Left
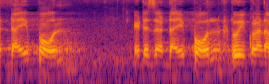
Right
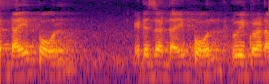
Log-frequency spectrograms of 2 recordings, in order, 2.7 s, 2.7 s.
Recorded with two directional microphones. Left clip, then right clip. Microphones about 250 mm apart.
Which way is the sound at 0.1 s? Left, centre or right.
Left.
